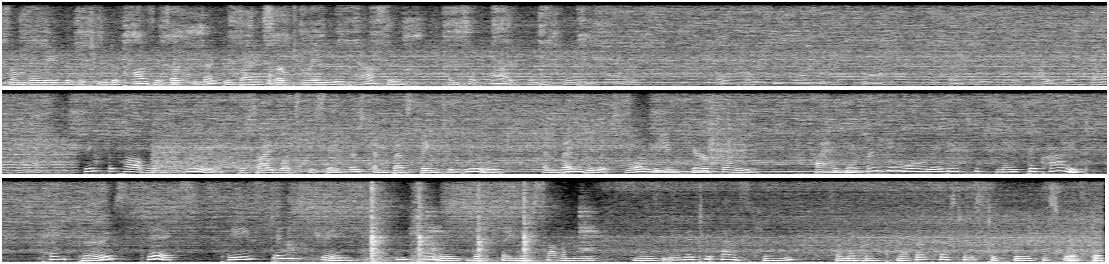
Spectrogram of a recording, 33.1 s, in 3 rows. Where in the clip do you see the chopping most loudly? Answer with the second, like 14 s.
26 s.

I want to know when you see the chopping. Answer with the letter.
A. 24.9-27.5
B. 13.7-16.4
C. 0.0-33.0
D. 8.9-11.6
A.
